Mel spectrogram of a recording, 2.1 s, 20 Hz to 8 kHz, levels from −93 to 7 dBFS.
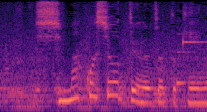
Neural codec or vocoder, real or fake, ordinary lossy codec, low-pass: none; real; none; none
